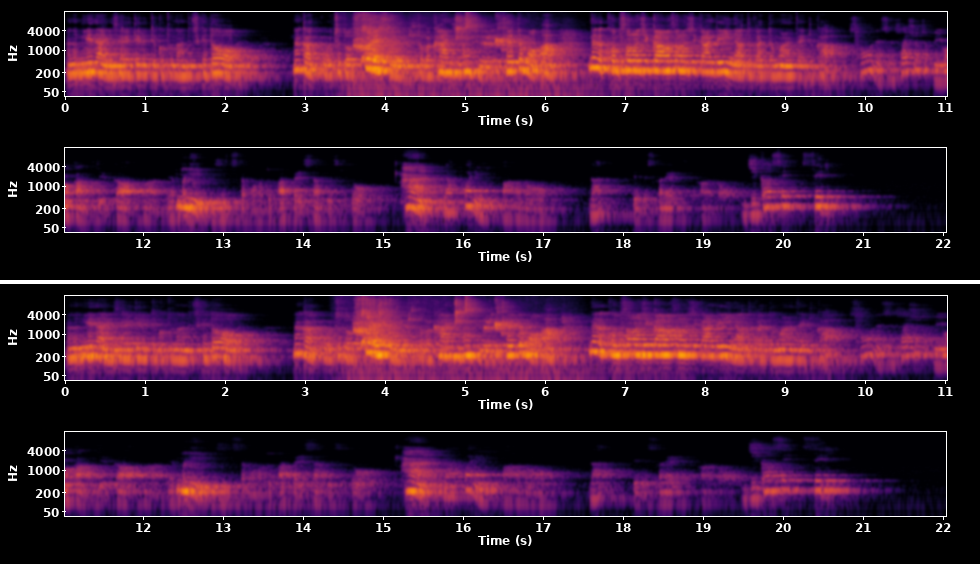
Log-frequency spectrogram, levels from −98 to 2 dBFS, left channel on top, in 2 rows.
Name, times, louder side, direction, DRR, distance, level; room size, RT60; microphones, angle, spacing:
voice 1, 0.0-2.1 2.8-9.5 12.4-12.7 15.2-15.5, left 1 dB, 65° left, 3 dB, 0.8 m, -29 dB
sound 1, 3.4-5.8 6.1-6.2, right 2 dB, 55° right, 1.6 m, -32 dB
voice 2, 9.5-14.8 15.3-15.5 15.7-17.0 17.6-17.8 18.1-18.6 19.0-20.1 20.4-20.6, left 3 dB, 45° left, 0 dB, 0.5 m, -45 dB
8.0 x 6.3 x 2.8 m, 1.2 s
head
